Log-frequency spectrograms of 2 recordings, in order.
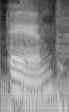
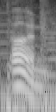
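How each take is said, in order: First: The vowel is a full short a sound. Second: The vowel is reduced to a schwa. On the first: "with a short a sound" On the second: "with a schwa sound, which is un"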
